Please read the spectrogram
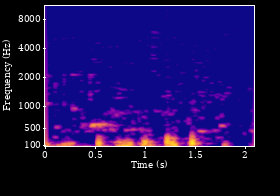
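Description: Marker writing on a whiteboard, heard as a string of irregular, dull low thumps, about seven in two seconds, as the strokes press on the board.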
